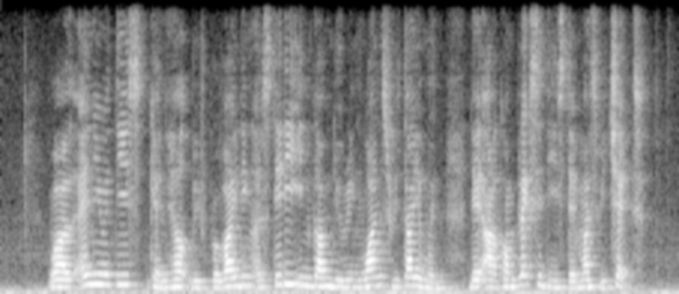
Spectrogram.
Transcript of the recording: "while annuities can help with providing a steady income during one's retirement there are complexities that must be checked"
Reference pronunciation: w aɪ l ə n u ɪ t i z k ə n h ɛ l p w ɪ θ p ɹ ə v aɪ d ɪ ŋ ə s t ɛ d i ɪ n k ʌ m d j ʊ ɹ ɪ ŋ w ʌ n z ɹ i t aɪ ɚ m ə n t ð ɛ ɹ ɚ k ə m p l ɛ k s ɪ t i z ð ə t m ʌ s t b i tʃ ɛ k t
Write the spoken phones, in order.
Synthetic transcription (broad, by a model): w aɪ l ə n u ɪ t i s k ə n h ɛ l p w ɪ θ p ɹ ə v aɪ d ɪ ŋ ə s t ɛ d i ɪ n k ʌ m d j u ɹ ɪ ŋ w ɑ n s ɹ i t aɪ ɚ m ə n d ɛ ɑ k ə m p l ɛ k s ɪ t i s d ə t m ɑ s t b i tʃ ɛ k t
